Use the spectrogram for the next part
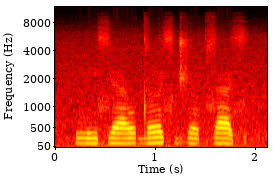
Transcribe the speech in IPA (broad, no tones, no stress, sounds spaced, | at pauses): l i sʲ æː o̯ d əː sʲ d͡ʒ ə o̯ t͡s æ sʲ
